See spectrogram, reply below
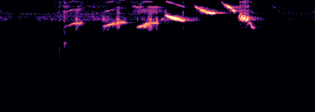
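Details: Pernambuco double-collared seedeater delivering a short Baiano-style phrase: about seven clear, high whistled notes that step upward in pitch, with the last note swooping down, over a quiet background.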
